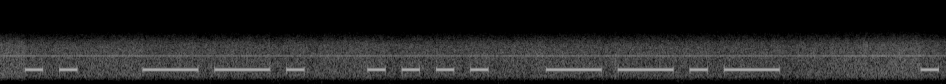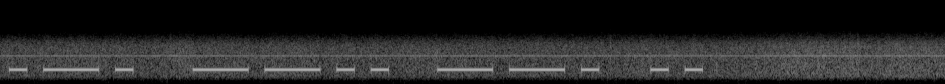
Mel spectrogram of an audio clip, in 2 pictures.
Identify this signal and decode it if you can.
Morse code, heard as a keyed tone, hand-sent with a paddle, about 7 wpm, 690 Hz, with radio static and a steady whistle near 1430 Hz. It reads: IGHQ FZGI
